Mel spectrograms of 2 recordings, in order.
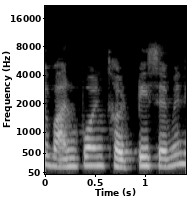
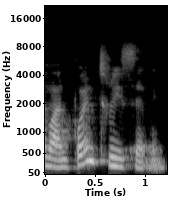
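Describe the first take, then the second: First: वन पॉइंट थर्टी सेवन, reading the digits after the point as one number, थर्टी सेवन; teacher shows the mistake students make: वन पॉइंट थर्टी सेवन; wrong reading shown. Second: वन पॉइंट थ्री सेवन, each digit after the point read separately, थ्री then सेवन; teacher demonstrates the correct reading: वन पॉइंट थ्री सेवन; correct reading shown. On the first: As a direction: demonstrate the incorrect way, थर्टी सेवन as thirty-seven. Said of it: "ऐसे नहीं पढ़ेंगे". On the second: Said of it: "ऐसे read किया जाता है इसको". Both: Shown as a demonstration.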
